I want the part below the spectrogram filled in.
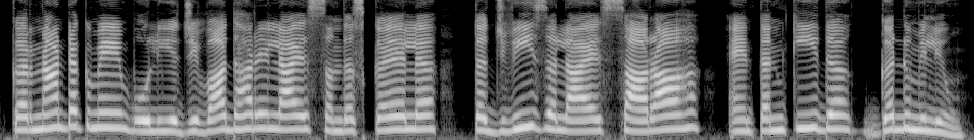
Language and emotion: Sindhi, neutral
